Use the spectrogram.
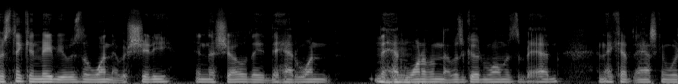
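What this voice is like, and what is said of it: Usual voice. Nothing is said of it.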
